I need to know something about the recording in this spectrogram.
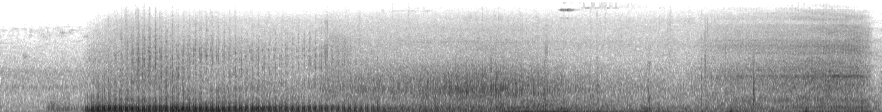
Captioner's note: street sounds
